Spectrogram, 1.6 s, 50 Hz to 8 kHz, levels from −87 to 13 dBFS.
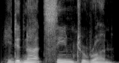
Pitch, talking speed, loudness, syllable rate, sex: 165 Hz, 225 wpm, -17 LUFS, 4.1 syllables/s, female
